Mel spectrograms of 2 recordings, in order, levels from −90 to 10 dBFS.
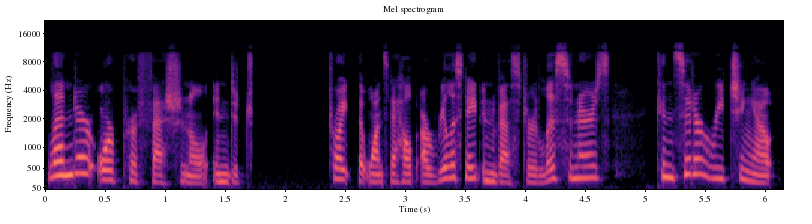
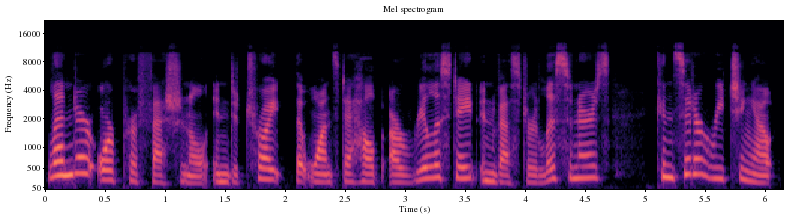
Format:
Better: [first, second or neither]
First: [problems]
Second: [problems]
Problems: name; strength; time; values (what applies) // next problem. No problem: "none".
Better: second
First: audio freezing; at 1.5 s for 0.5 s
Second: none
